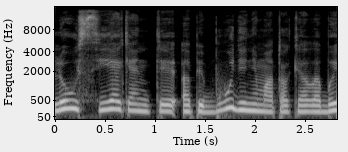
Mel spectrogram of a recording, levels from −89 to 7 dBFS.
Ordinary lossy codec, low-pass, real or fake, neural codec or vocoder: AAC, 96 kbps; 14.4 kHz; real; none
